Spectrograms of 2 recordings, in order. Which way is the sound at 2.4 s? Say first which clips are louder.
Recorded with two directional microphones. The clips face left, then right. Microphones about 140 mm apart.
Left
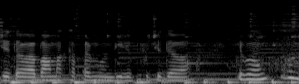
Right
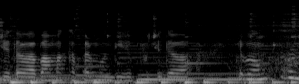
Left 6 dB; 40° left (ahead or behind).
